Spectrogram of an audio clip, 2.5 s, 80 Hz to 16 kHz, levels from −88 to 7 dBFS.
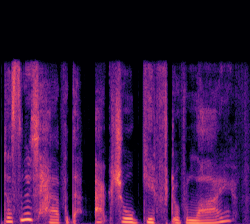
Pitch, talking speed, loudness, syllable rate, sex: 250 Hz, 190 wpm, -20 LUFS, 3.9 syllables/s, female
